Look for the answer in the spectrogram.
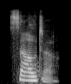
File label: "souter", Indian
